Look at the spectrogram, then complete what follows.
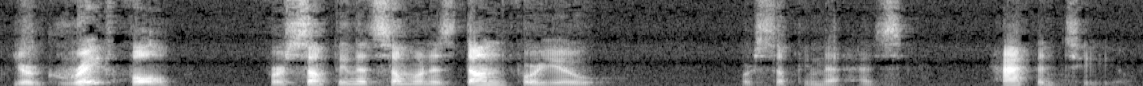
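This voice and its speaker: A man hosting a children's read-aloud, expressive as he reads and chats, explaining things simply to young listeners. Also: on the low side, brisk. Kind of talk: animated storybook reading and casual chat to children.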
